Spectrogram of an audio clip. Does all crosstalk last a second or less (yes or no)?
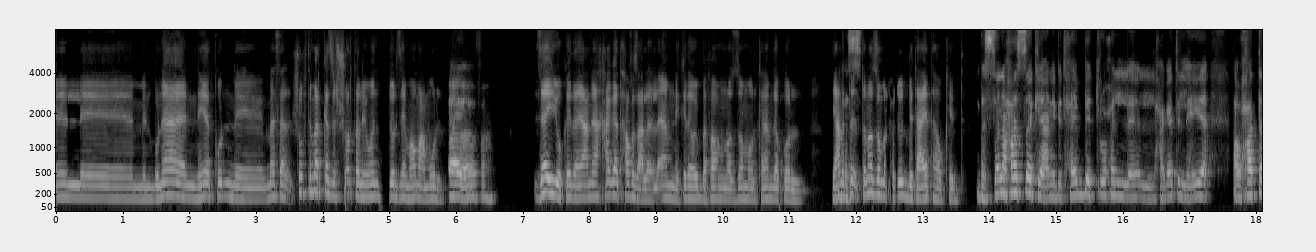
yes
